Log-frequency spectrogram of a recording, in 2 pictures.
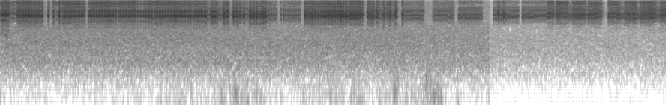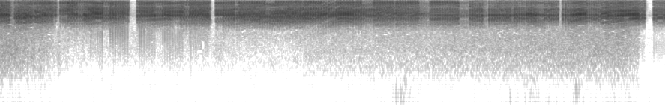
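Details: Male Auritibicen bihamatus singing on Kunashir Island, Kurils: continuous piercing high-pitched rasping drone, steady at first then breaking into a stuttering series of short dropouts, with softer background hiss early on.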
